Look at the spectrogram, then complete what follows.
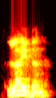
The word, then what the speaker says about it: Leiden: Leiden.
